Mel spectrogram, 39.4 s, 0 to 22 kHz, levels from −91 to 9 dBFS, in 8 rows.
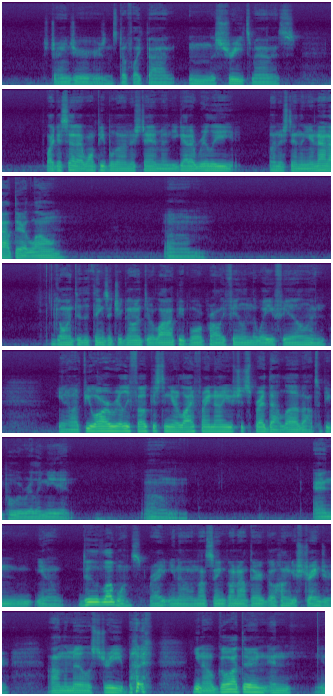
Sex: male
